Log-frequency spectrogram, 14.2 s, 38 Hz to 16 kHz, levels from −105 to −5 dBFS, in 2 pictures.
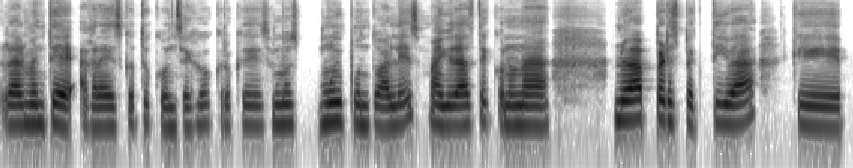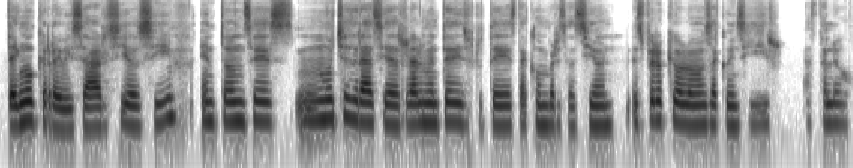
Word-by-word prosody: realmente 190 -1 +3
agradezco 170 0 -2
tu 195 - -9
consejo, 170 +2 -5
creo 180 - -11
que 180 -1 -7
somos 190 +1 -4
muy 200 +2 +4
puntuales, 180 -1 -1
me - - +2
ayudaste 180 +2 +3
con 180 - -4
una 180 0 +3 0.5
nueva 220 +1 +9
perspectiva 195 -1 +2 0.3
que 175 -2 -2
tengo 200 +4 +3
que 195 - -6
revisar 170 0 +1
sí 185 - -1
o 180 - -1
sí, 200 +6 +1 0.2
entonces, 210 0 0
muchas 225 +2 -1
gracias, 195 -3 +1
realmente 195 +1 -1
disfruté 185 -2 -5
de 180 - -2
esta 180 - -7
conversación, 180 0 -4
espero 215 +2 -2
que 210 - -5
volvamos 185 -1 -1
a - - -3
coincidir, 135 - -6 0.3
hasta 205 -1 -13
luego. 195 -2 -9
185 Hz, 155 wpm, -24 LUFS, 180-200 Hz, 0.5 s, nueva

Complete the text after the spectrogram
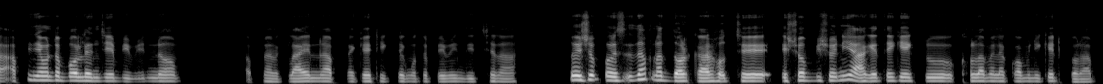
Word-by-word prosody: আপনি - - -20
যেমনটা 195 0 +3
বললেন 170 -2 +5
যে 160 - +1
বিভিন্ন 140 +2 -8 0.9
আপনার 140 -1 -9
ক্লায়েন্ট 140 +1 -1
রা - - -2
আপনাকে 140 +1 -9
ঠিকঠাক 140 0 -8
মতো 135 +1 -11
পেমেন্ট 140 +1 -5
দিচ্ছে 135 +2 -9
না। 130 - -7 0.6
তো - - -41
এসব 215 +2 +4
পরিস্থিতিতে 185 +3 +3
আপনার 200 -4 0
দরকার 155 -2 +4
হচ্ছে। 150 +2 0 0.4
এসব 180 +3 +2
বিষয় 175 +1 0
নিয়ে 220 +1 +4
আগে 155 +1 +2
থেকে 170 0 0
একটু 160 0 -6 0.3
খোলামেলা 155 -1 -1
কমিউনিকেট 145 +1 -5
করা। 125 -1 -5
155 Hz, 160 wpm, -23 LUFS, 140-175 Hz, 0.9 s, বললেন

